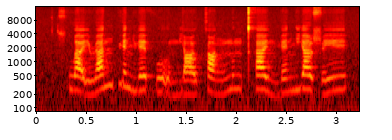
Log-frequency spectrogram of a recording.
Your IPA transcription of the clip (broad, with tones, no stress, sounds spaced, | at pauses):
t͡sʰ w a̰˨˩ ɪ̯ ɻ a˥ n p ɥ ɛ˨ n ɥ ɛ˥˩ f o̰˨˩ ʊ̯ m j ɑ˧˥ ʊ̯ k ɑ˧˥ ŋ n̪ ʊ˥˧ ŋ kʰ a˥˩ ɪ̯ m ɥ ɛ˥ n j ä˥˩ ʂ e˥ ɪ̯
